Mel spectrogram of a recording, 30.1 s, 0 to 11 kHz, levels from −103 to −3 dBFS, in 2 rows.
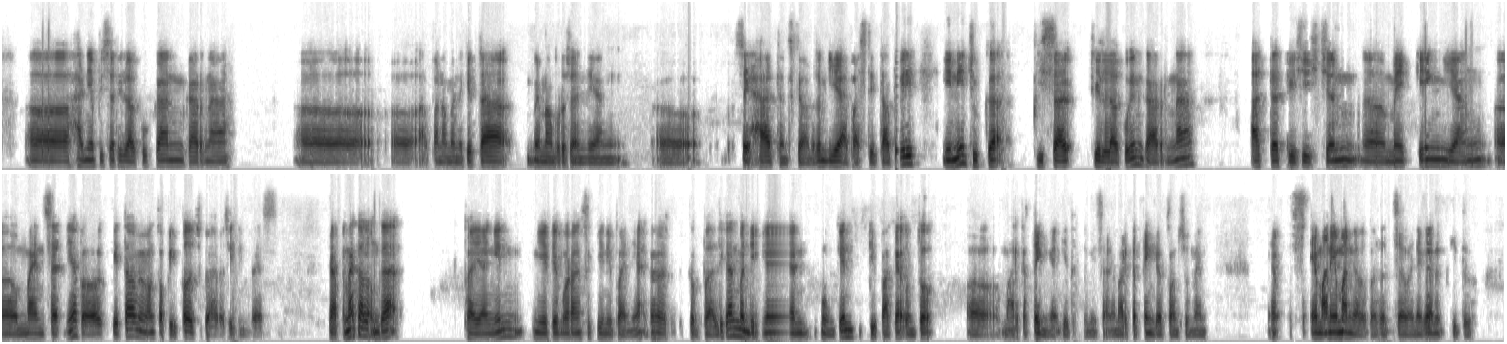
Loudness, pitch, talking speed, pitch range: -25 LUFS, 100 Hz, 140 wpm, 95-110 Hz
